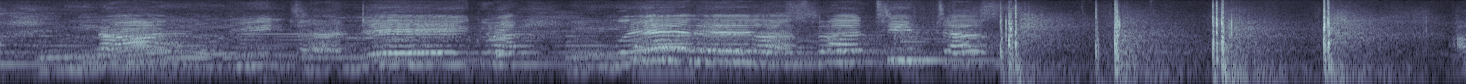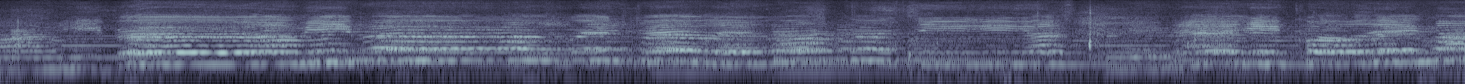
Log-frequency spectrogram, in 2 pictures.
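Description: Children's choir singing. About five seconds in the singing stops for a couple of seconds of a few sharp thumps, then the singing picks up again.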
